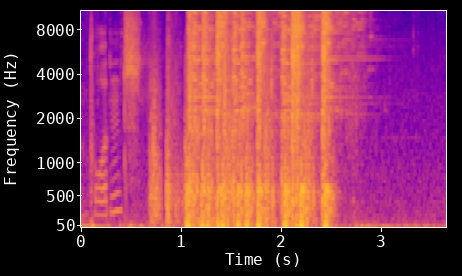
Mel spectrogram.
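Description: A glass bottle shatters.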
